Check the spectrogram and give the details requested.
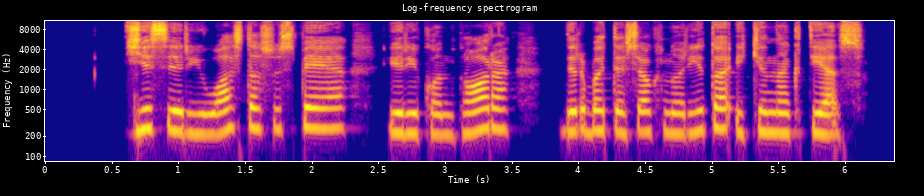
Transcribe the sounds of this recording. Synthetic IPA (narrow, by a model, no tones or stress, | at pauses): jɪsɪɾiːuɔst̪ɐsʊsʲpʲeːjɛ | ɪɾiːkɔnt̪oːɾɑ | d̪ʲɪɾbɐt̪ʲiɛsʲoːknuɔɾʲiːt̪oːʔɪkʲɪnɐkʲt̪ʲiɛs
